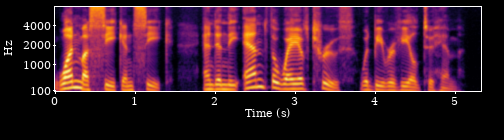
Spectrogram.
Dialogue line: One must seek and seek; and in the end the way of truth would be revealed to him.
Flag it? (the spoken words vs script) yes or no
no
